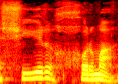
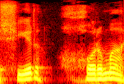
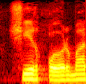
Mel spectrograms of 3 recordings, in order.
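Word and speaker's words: शीर ख़ुरमा: है ईद पर, उसे शीर खुरमा कहते हैं। खुरमा, कौरमा नहीं, शीर कौरमा नहीं, सीर कौरमा नहीं, बल्कि सही शब्द है शीर और खुरमा, तो बना शीर खुरमा, शीर खुरमा।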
